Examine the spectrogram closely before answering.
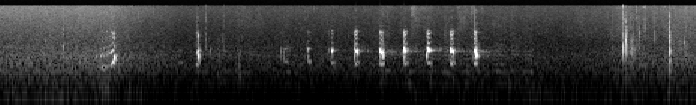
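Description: A series of turkey yelps: two single notes, then a run of about nine yelps at roughly three a second, growing louder. A few faint crunches in dry leaves follow near the end.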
